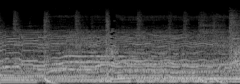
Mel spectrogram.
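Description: Electric guitar playing in a song with a band backing and a steady beat, holding long notes and sliding between pitches.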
